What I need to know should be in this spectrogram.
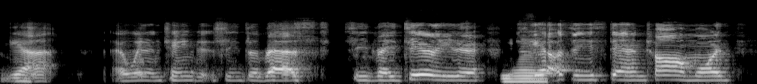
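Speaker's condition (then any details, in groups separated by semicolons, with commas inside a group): Cerebral palsy; power chair full-time, can transfer independently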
